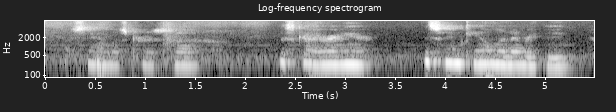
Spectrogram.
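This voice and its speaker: A woman at medium pitch speaks softly in a relaxed, somewhat breathy, dark and mellow tone with fairly even intonation. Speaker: ceramic artist. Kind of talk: soft-spoken ASMR studio routine, talking to camera. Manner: soft-spoken, quiet, relaxed.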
